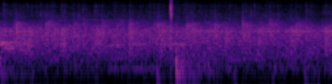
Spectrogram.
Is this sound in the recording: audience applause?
yes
